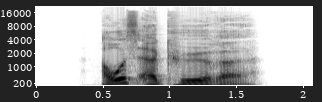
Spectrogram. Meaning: first/third-person singular subjunctive II of auserkiesen
- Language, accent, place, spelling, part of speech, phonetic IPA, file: German, Germany, Berlin, auserköre, verb, [ˈaʊ̯sʔɛɐ̯ˌkøːʁə], De-auserköre.ogg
